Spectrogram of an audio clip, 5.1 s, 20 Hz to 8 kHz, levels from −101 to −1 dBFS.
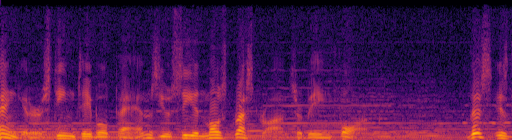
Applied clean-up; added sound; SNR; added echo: none; Harp; 16 dB; none.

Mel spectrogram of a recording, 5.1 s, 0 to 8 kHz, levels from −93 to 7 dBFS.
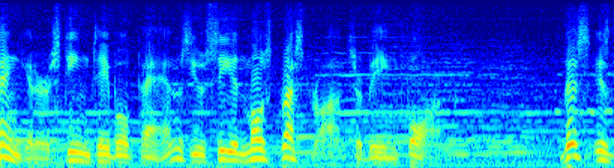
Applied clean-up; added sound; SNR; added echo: none; none; none; none.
